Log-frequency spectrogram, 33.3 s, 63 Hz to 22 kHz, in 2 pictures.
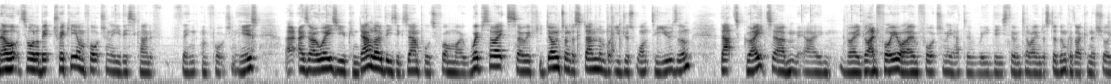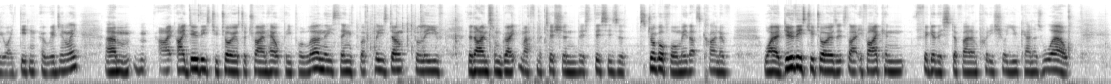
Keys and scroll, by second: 3.6 alt+f, 8.5 shift+End, 8.8 shift+Left, 9.1-10.0 typing, 10.0 F9, 11.2 Return, 21.8-24.8 typing, 32.5 Return.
